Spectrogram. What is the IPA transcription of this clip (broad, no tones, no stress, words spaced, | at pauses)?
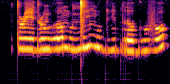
tɹedɹũ ɦɤmu ŋ͡ǀimuɡʱi brɤɡʱuvo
